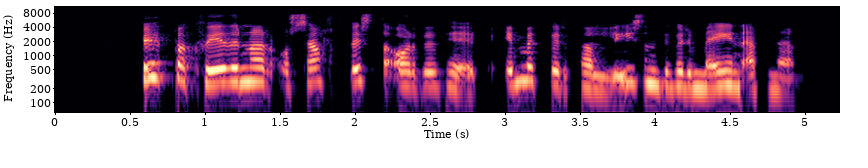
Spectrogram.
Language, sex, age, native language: Icelandic, female, 40-49, Icelandic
